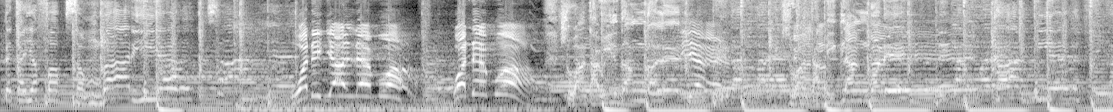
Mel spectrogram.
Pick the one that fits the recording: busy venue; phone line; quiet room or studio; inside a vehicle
busy venue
